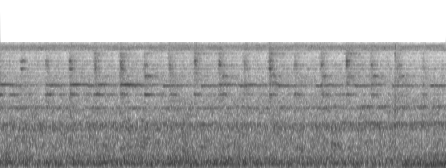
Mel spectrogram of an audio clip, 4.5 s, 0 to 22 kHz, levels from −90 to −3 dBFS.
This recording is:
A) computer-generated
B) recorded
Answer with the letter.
A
